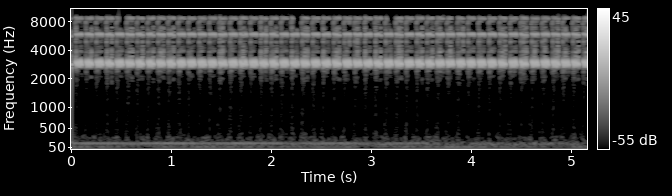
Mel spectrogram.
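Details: A long-tailed tree cricket keeps up a bright, ringing chirping trill, fast regular pulses on one high pure note without pause; quiet low-pitched hum beneath.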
